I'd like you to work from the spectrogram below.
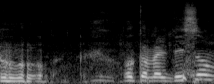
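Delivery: talking through giggles, laughing through the words. Watching an avalanche come down while filming, laughing while talking. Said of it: "Why are you laughing?".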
